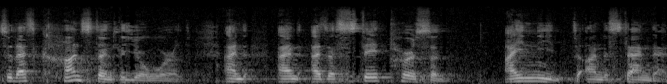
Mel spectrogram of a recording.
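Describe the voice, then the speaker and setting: With a Jamaican accent and lively intonation, a man at medium pitch speaks over noticeable background noise, with audible room echo. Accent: Jamaican accent, lasting. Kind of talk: conference speech. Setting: live event with audience, hotel. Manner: halting, frequent repetitions.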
